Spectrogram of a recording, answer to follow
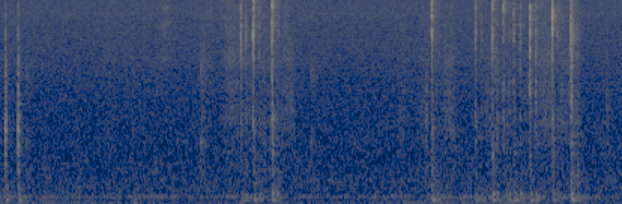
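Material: Plastic.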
